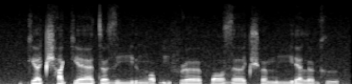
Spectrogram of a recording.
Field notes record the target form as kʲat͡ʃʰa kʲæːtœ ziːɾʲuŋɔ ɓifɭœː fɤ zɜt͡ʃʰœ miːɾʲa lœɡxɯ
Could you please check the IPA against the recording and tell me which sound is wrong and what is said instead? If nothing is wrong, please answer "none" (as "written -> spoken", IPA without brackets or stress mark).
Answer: ɤ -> ɔ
